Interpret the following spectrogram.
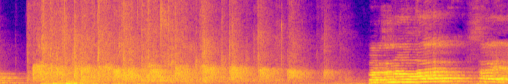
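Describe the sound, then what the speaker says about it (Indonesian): Seminar audience applauds in a dense, even patter of many hands for roughly three seconds, then a voice begins speaking clearly over the fading claps. "mari kita beri tepuk tangan untuk kita semua"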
